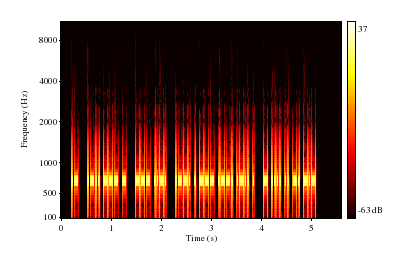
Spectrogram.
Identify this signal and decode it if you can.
Morse code, heard as a keyed tone, about 44 wpm, 700 Hz. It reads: A LOT OF PEOPLE THINK
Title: Sets of 5 Words Encore 45wpm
